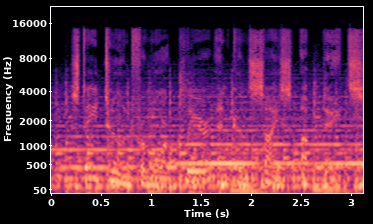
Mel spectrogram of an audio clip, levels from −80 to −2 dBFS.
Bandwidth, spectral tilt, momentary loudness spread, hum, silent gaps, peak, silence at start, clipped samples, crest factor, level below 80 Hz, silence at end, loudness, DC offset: 15 kHz; -5 dB/octave; 3 LU; none; none; -2 dBFS; 0 s; under 0.1%; 12 dB; -30 dBFS; 0 s; -15 LUFS; 1%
